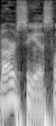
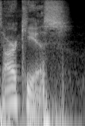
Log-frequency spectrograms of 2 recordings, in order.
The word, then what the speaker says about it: Arceus: It's not Arceus like you've thought your entire life. It's Arceus. It's a hard K.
